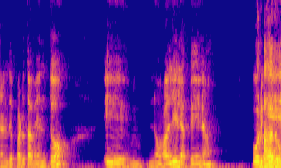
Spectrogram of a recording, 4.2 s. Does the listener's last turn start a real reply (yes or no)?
no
